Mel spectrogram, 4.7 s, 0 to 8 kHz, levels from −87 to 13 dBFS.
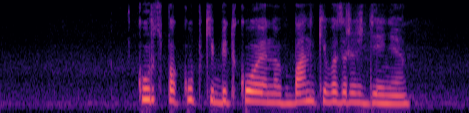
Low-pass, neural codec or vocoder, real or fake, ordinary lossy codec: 7.2 kHz; none; real; Opus, 24 kbps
